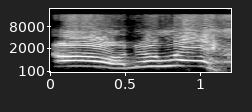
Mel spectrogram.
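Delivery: slow loud shout breaking into laughter; anger turning to laughter. Real, not acted. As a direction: shout in shock, then crack up. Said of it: "it's not funny".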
